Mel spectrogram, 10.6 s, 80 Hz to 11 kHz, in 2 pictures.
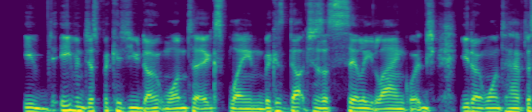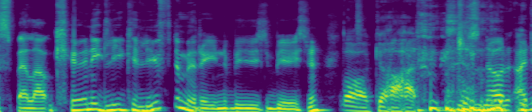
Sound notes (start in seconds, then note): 5.9 comically Dutch accent; 9.4 laughter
